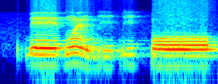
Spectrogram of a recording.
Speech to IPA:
ɓ eː˧ ɡʷ ɛ̃˦˨ ɡ͡b i˨ ɓ i˧ k͡p oː˧

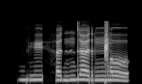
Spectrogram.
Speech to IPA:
bʱ y h œ d n d œ r ŋ͡ǁ o

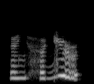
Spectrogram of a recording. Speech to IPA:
ɪ ʎ h ɵ ɡʲ ʉ ɭ

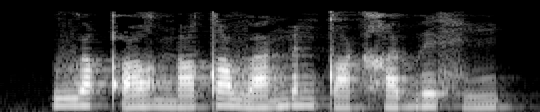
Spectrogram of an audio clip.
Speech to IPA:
v ɯ˦ qʼ o˩˧ ʁ ŋ ʌ˩˧ tˤ ʌ˦ v a˩˧ ŋ ɯ˦ ɲ tˤ a˩˧ ɡ χ ɛ˩˧ b e˦ x i˩˧

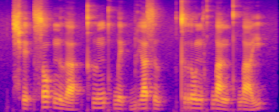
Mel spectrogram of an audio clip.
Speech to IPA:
t͡ɕʰ e˨˩ ʔ s ɔ˥˩ ʔ n ɯ˨˩ a̯ | kʰ ɯ˦˥ ŋ kʰ w e˨˩ k̚ b i˦˥ a̯ s ɯ˨˩ k̚ | t r o˧ n kʰ w a˨˩ ŋ kʰ w a˩˦ j

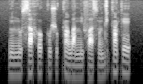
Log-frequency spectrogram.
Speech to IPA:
ɾ ĩ˨ n u˨˦ s a˦ h o˧ k u˨ ʃ u˧ k ã˨ w a˨ n i˨ f a˨ s ũ˨˦ d i˧ k ã˦ k e˧

